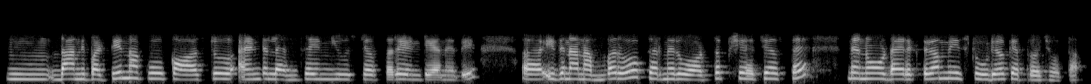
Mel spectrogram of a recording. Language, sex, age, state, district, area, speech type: Telugu, female, 30-45, Andhra Pradesh, N T Rama Rao, urban, conversation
